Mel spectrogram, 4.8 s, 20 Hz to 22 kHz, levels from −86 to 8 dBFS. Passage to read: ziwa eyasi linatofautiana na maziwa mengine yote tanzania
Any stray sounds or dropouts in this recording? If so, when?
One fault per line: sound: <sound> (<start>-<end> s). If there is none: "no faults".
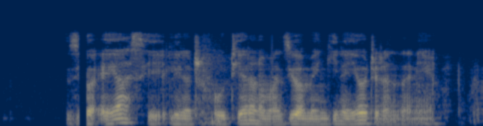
sound: dropout (0.8-0.9 s)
